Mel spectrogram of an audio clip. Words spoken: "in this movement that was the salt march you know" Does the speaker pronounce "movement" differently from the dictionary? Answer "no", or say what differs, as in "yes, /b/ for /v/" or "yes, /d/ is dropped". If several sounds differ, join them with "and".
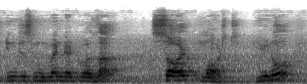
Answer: yes, /v/ is dropped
